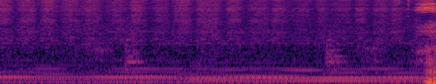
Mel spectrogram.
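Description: Graphite pencil rubbing on drawing paper while shading, over soft background music holding steady notes.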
